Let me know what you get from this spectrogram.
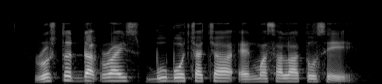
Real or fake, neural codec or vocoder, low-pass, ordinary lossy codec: real; none; 7.2 kHz; AAC, 48 kbps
